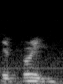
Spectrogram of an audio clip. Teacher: the S is going to be silent at the end, and the accent is on the I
